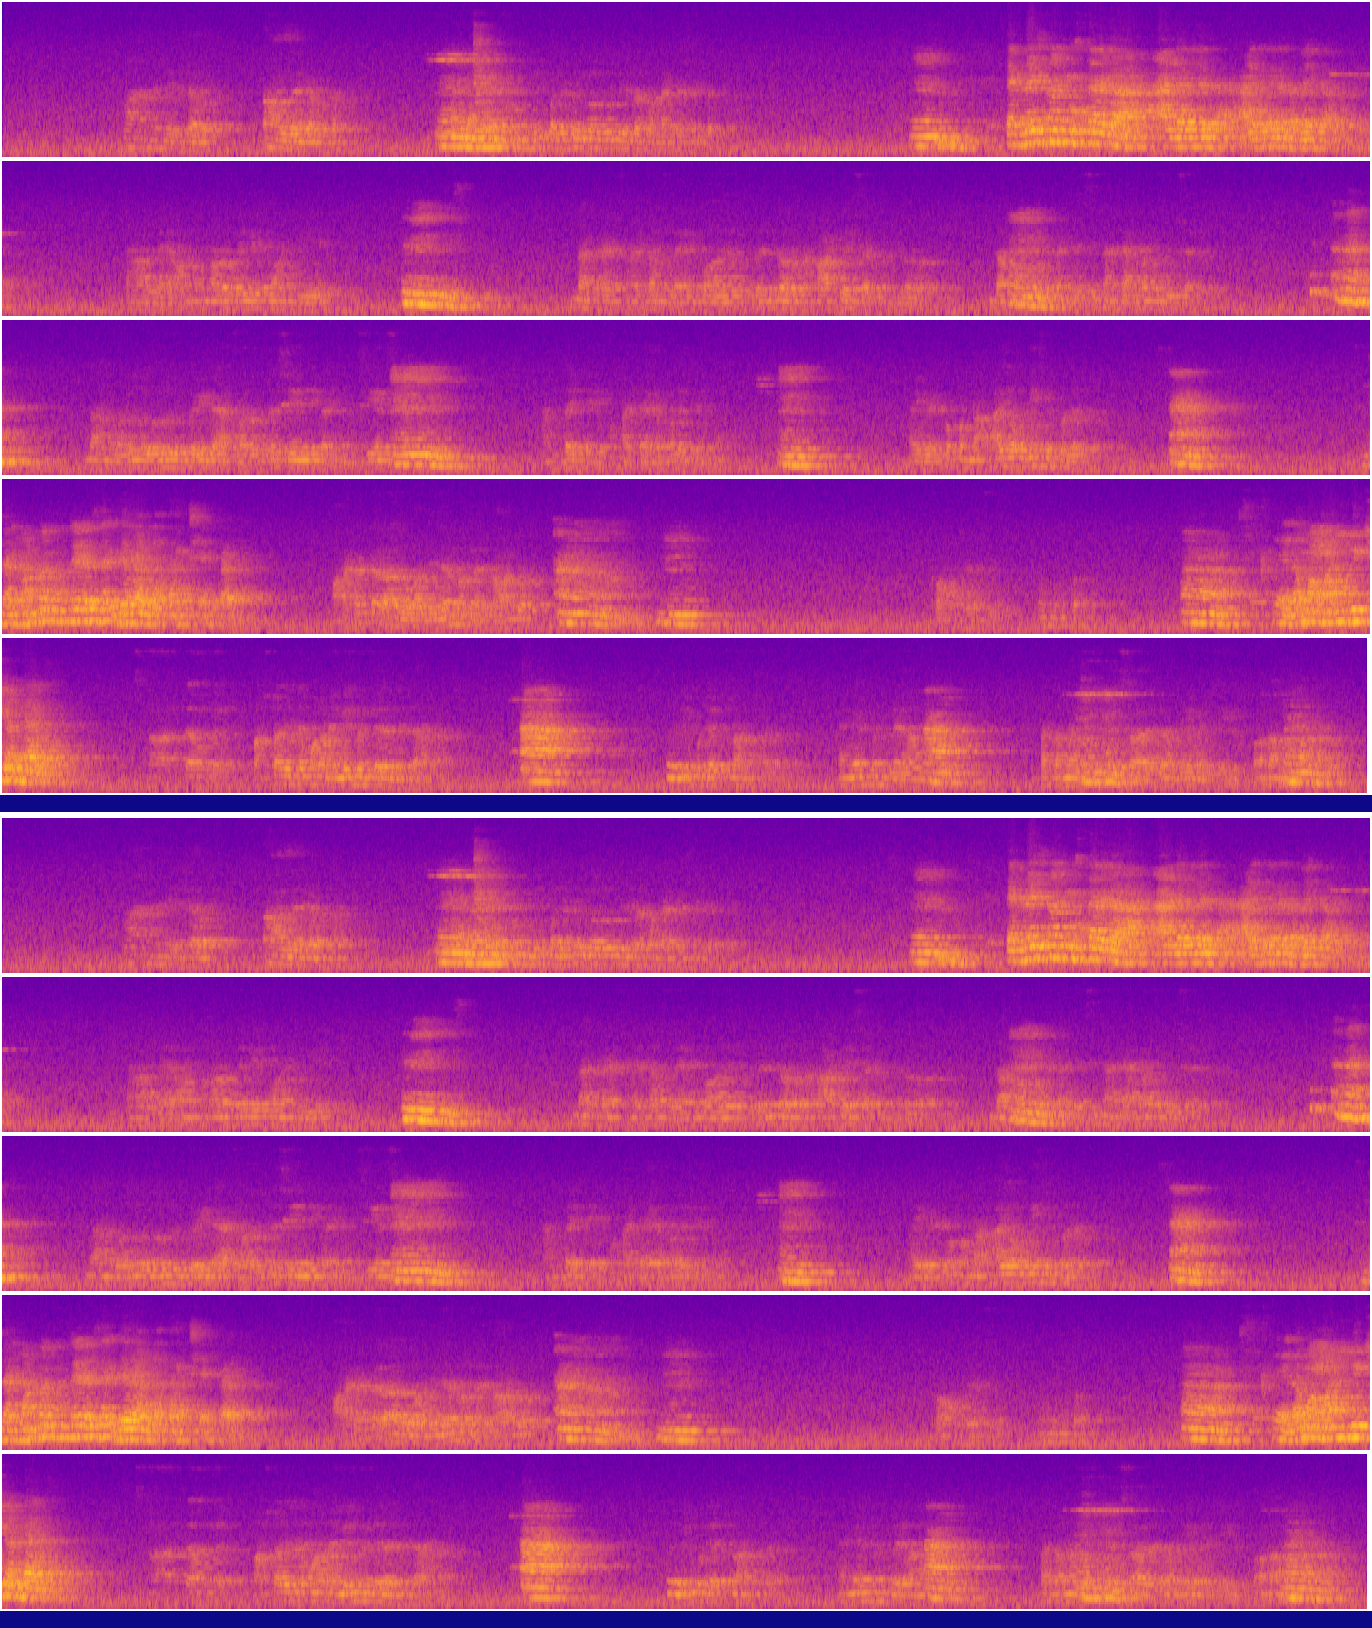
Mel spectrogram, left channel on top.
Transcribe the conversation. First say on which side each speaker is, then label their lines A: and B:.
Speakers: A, on the left (about 45°); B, on the left (about 25°).
A: బాగా చేసారు హల్లేగ అంత
B: ఉమ్
A: ఆ డెకరేషన్ ఉంది పల్లెటూళ్లలు కూడా డెకరేషన్ అయితే
B: హు డెకరేషన్
A: అంత
B: వాళ్ళకి
A: కామెడీగా
B: ఇస్తారుగా
A: ఉంది.
B: వాళ్ళు ఇవ్వలేదా వాళ్ళకి ఇవ్వలేదా బయట వ
A: అ లే అనుకున్నారో తెలిదు మనకి
B: ఊహు
A: డెకరేషన్ అయితే అసలు ఏం బాలలేదు ఎంతోరెండు హాట్లు వేసాడు మధ్యలో ధర్మకోల్
B: ఉమ్
A: తో కట్ చేసి దానికి కర రంగు పూశారు
B: ఆ
A: హ్మ్. దాని బదులు బయట అట్లా దొరికితే CNG cutting CN C
B: ఉమ్
A: cutting ఎంతయితే ఐదుఅందాలు అయితేమో
B: హు
A: అవి పెట్టుకోకుండా అవి ఒకటి షేప్ లో లేవు
B: ఆ ధర్మాకాల్
A: ఏం చెప్పమంటావు?
B: అంటే సరిగ్గా రాదుగా కరక్షేప రాదు
A: కంటే రాదు వాళ్ళ డిజైనర్లే అలా
B: ఆహ హు
A: కమడి అసలు అసంత
B: ఆ ఏదో మామ్మ అనిపించి ఉంటారు
A: ఆ అంతే ఉంది ఫస్ట్ ఆడితే మళ ఎంగేజ్మెంట్ లేదని చెప్పారంట
B: ఆ
A: ఇప్పుడు చెప్తున్నారు ఇందక ఎక లేదా అన్నారు
B: ఆ
A: పెద్ద అమ్మాయి
B: ఉహు
A: చేసాం కలిసి రాలేదు అందుకే మ చెయ అన్నారు
B: హ్మ్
